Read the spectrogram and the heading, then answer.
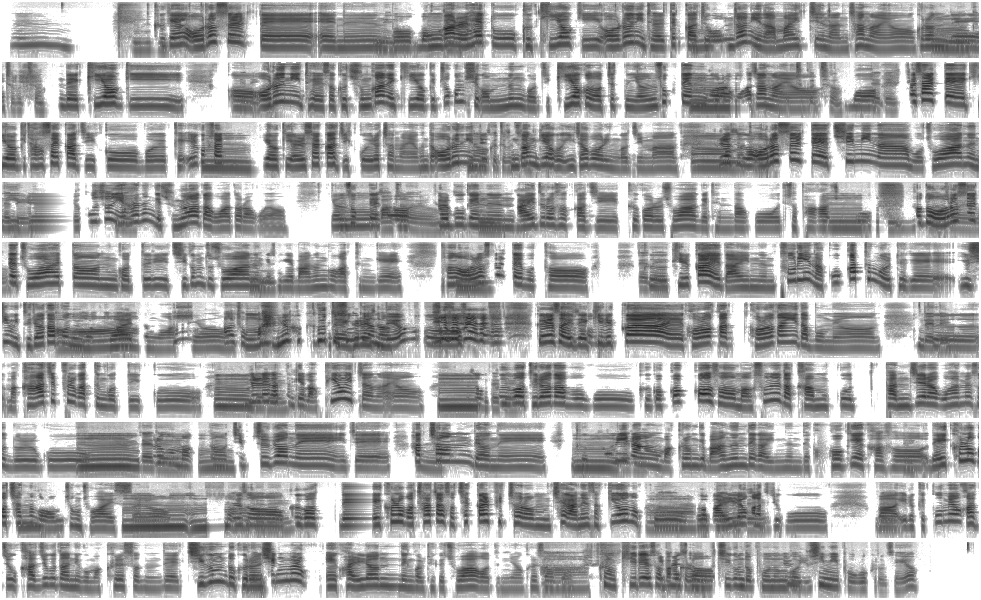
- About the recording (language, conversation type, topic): Korean, unstructured, 어떤 일을 할 때 가장 즐거울 것 같나요?
- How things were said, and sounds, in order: other background noise; distorted speech; gasp; laughing while speaking: "정말요?"; laugh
